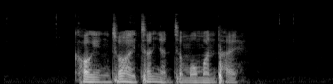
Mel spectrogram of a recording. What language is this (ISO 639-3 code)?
yue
